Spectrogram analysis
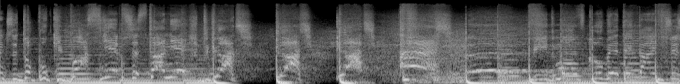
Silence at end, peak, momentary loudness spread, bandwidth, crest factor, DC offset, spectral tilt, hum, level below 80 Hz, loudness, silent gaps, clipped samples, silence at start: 0 s; -2 dBFS; 3 LU; 19 kHz; 12 dB; under 0.1%; -4.5 dB/octave; none; -18 dBFS; -16 LUFS; none; under 0.1%; 0 s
